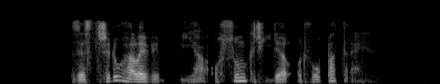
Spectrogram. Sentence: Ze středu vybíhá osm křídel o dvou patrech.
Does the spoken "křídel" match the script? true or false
true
